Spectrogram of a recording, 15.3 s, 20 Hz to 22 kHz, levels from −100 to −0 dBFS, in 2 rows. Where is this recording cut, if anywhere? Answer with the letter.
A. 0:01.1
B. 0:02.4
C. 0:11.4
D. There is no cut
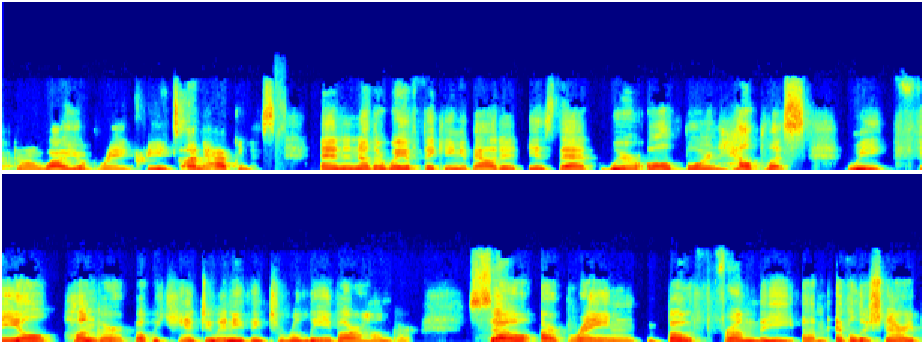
B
